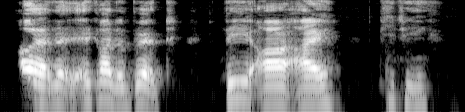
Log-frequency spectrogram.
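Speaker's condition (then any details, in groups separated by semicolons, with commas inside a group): Cerebral palsy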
